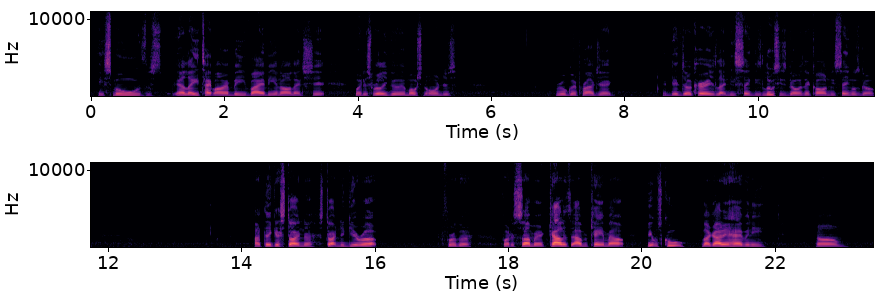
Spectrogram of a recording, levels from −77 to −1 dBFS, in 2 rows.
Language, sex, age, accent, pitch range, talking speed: English, male, 20-39, American, 130-150 Hz, 165 wpm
